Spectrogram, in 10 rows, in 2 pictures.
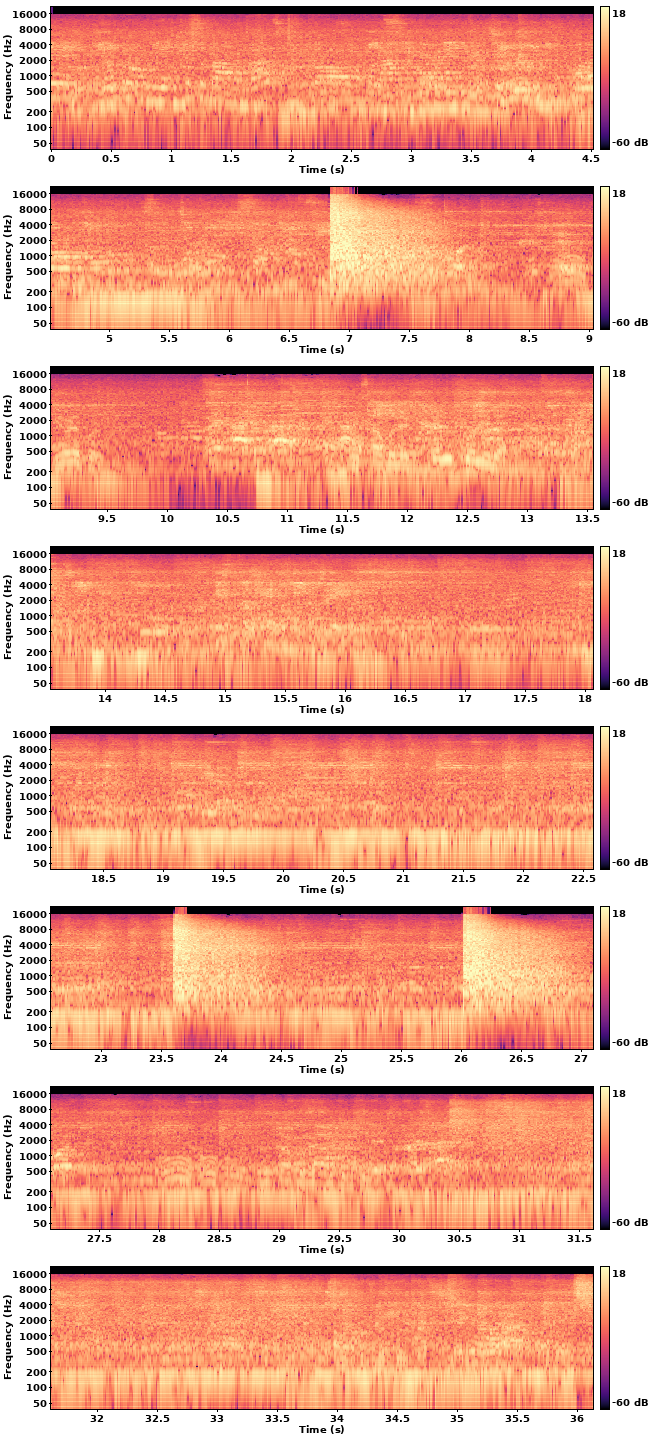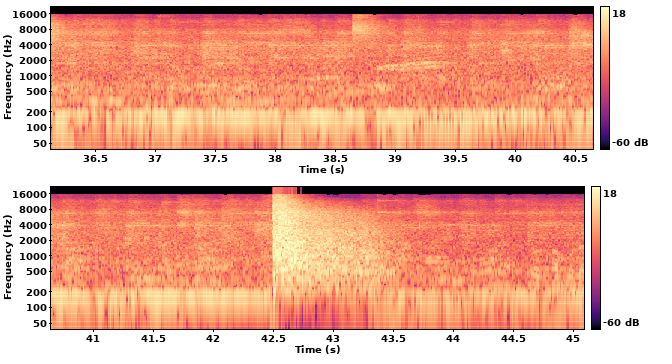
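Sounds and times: pistol shots: 6.8s - 8.0s, 23.6s - 24.7s, 26.0s - 27.1s, 42.5s - 43.7s.

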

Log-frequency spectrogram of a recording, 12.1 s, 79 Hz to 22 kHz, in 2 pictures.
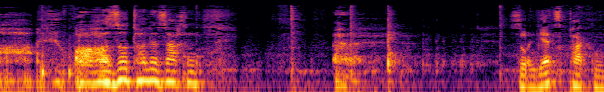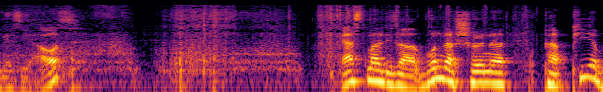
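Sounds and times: packing rustling: 7.5s - 11.6s.

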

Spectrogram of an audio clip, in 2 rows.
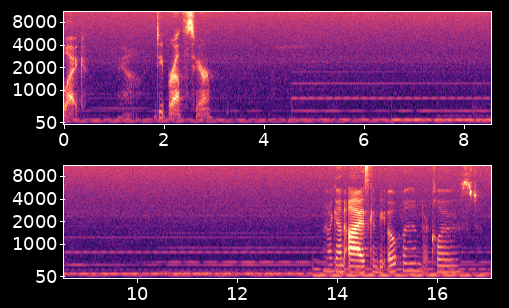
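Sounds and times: singing bowl ringing: 0.0s - 17.0s.

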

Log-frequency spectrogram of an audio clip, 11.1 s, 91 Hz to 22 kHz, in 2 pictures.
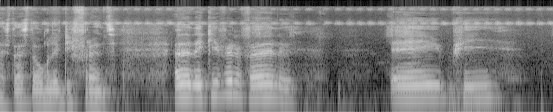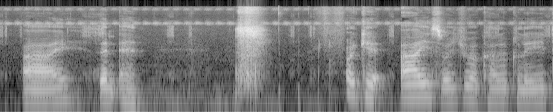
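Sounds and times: sharp hissing breath: 1.2s - 1.8s, 7.1s - 9.0s
faint ticks: 5.0s - 9.7s.

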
